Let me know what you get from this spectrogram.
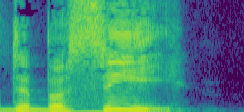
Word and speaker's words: Debussy: It's Debussy. At least it's best I can do from the phonetic spelling he's given me. Debussy.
